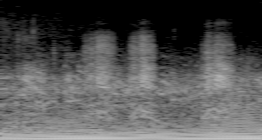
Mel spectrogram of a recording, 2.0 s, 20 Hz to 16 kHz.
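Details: A gentoo penguin at its Antarctic breeding colony at the start of nesting, December 2024, gives a loud, low, braying trumpet of rapid harsh pulses swelling and fading over two seconds; such trumpeting builds pair bonds.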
